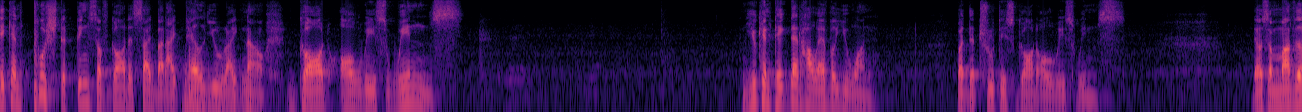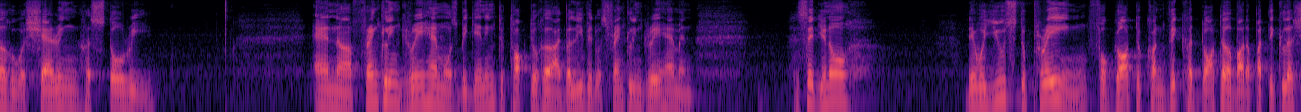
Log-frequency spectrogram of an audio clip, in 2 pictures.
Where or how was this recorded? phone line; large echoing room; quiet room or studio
large echoing room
